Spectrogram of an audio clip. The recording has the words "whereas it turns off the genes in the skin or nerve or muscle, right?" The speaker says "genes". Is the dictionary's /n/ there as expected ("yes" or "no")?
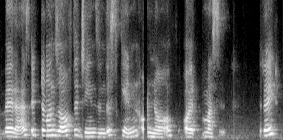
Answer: yes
